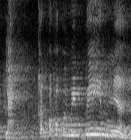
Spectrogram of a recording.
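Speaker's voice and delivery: high-pitched baffled protest; acted indignant follower; incredulous protest.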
